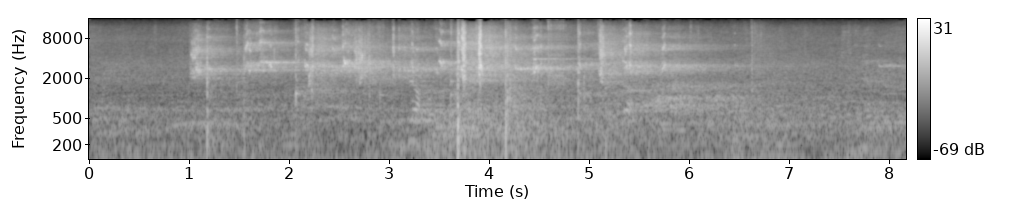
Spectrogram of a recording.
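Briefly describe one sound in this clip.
Shoes squeak sharply on an indoor court.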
